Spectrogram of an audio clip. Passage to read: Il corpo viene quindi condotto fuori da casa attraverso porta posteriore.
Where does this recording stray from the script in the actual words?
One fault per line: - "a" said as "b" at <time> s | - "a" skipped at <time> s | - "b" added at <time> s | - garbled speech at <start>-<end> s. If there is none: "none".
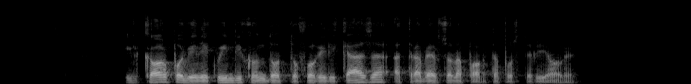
- "da" said as "di" at 3.3 s
- "la" added at 4.5 s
